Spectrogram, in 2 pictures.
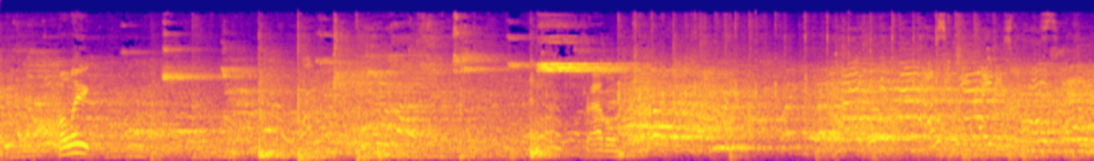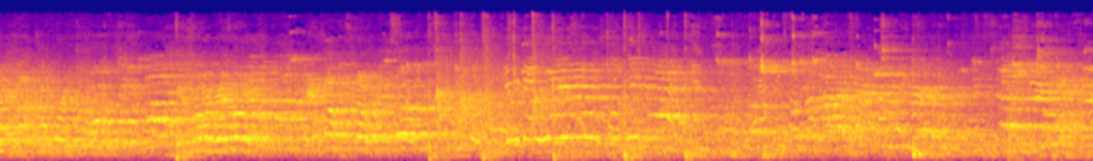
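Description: Spectators cheer and shout in a large echoing hall.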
